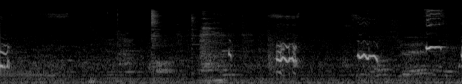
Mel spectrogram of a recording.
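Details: Puppies heard through human talk and room noise, giving a few short, wavering whines that grow clearer and squeakier toward the end, separated by quiet gaps.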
